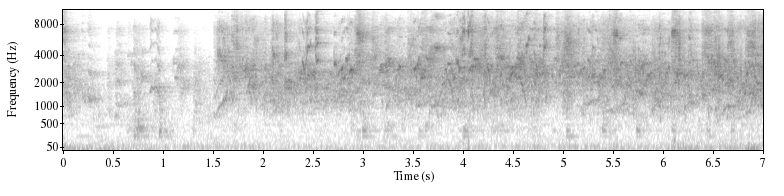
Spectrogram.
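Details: Quiet faint twitters open, then domestic budgerigars burst into full chatter after a second and a half, rapid high chirps and warbles repeated about three times a second.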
